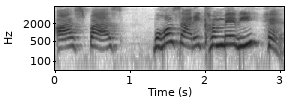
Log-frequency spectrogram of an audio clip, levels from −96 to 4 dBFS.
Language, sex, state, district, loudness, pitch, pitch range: Hindi, female, Bihar, Saharsa, -15 LUFS, 345 Hz, 320-390 Hz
